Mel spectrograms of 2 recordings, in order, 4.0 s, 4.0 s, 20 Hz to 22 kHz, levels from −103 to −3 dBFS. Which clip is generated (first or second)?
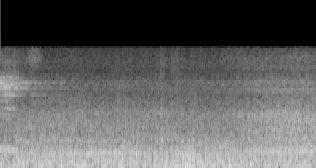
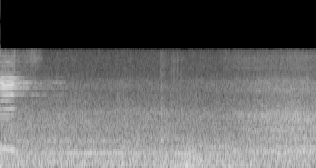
first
